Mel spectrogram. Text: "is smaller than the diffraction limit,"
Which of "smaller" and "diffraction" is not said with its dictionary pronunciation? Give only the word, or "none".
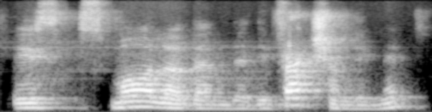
diffraction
